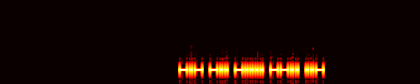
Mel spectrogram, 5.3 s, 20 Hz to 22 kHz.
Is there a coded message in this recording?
Yes: Morse code from 2.2 to 4.0 s, heard as a keyed tone, about 36 wpm, 700 Hz. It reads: KD6ZU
